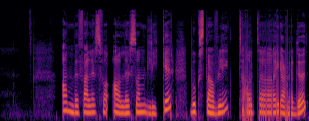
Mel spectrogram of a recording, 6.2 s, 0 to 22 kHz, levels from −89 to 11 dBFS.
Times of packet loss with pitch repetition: none

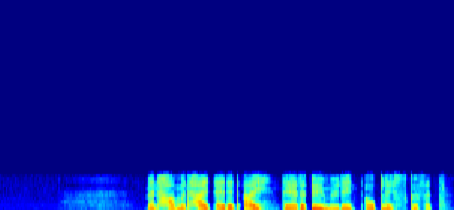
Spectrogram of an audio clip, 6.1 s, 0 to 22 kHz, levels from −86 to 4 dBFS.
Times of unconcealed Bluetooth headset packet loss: none

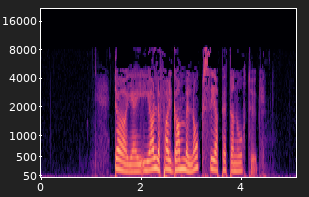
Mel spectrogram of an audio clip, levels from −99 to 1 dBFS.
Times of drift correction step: none

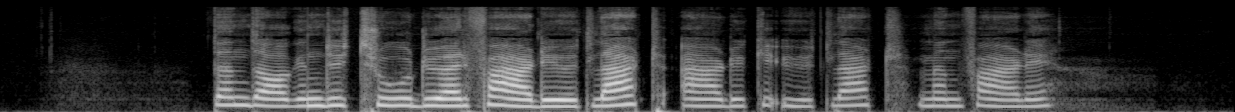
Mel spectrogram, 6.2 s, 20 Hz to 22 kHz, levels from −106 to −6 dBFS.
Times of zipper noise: none

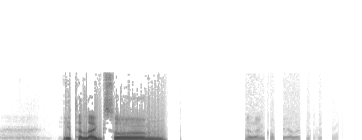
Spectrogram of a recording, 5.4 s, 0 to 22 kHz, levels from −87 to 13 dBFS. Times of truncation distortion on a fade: 2.18-5.44

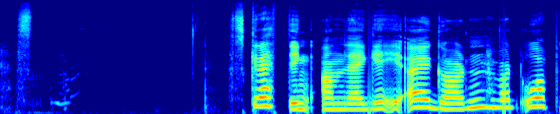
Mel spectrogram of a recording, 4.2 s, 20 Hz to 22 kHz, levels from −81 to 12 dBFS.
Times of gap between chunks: 0.73, 1.75, 2.76, 3.77

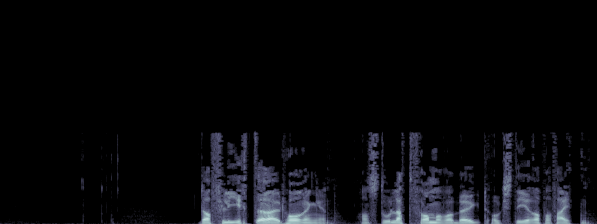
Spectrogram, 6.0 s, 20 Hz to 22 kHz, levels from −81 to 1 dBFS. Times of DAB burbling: none

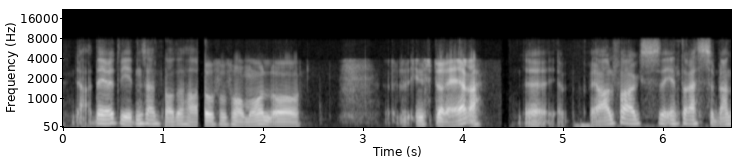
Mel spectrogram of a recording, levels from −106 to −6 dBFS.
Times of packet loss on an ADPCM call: 1.00-1.04

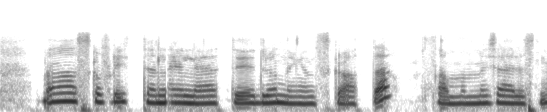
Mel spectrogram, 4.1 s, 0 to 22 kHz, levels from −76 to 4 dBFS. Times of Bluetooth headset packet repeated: none

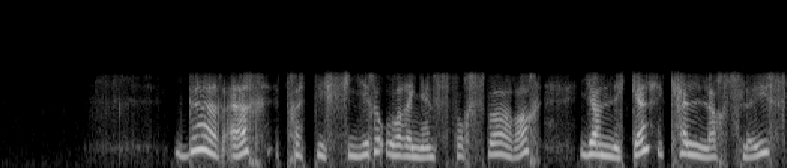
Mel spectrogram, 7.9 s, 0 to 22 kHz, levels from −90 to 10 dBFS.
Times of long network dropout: none

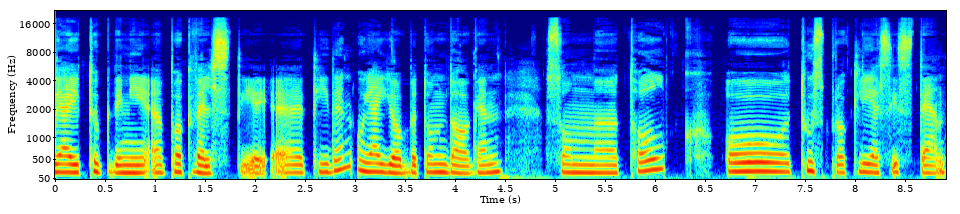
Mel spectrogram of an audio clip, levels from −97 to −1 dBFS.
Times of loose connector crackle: none

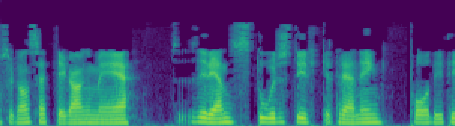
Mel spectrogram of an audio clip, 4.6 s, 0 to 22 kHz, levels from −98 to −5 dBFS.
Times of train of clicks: none

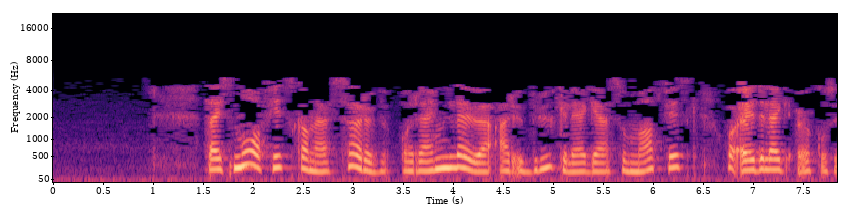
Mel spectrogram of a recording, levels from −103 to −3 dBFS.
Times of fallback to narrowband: none

